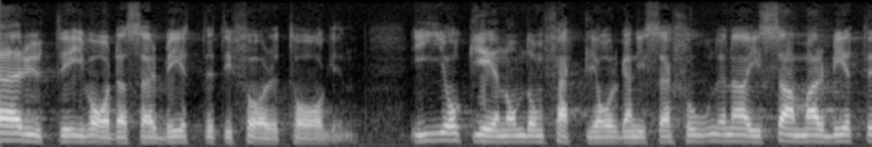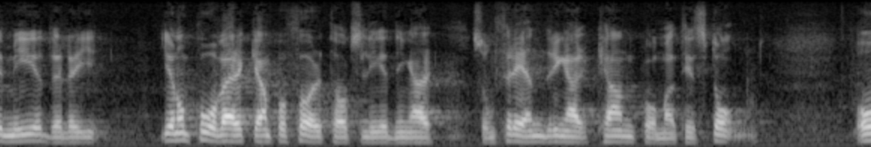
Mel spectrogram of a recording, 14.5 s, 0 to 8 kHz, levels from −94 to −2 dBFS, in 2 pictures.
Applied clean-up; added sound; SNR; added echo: none; none; none; none.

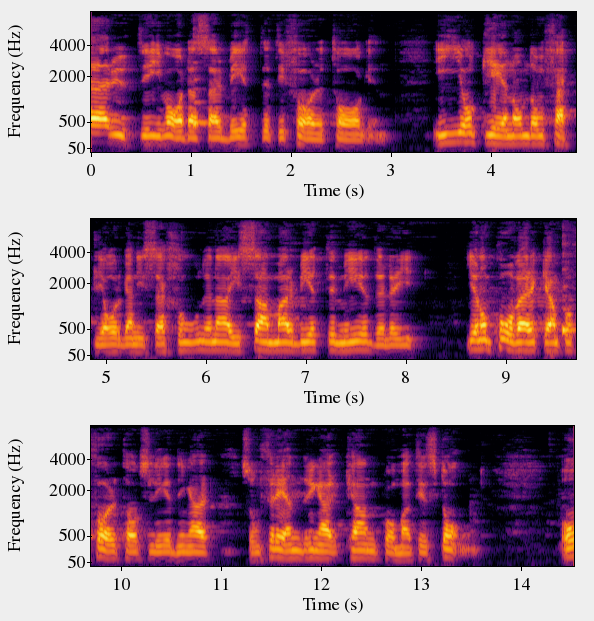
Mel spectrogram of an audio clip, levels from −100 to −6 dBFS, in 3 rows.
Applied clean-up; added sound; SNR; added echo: classical method WPE with log-MMSE.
